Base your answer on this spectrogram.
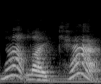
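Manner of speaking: loud, shrill, impassioned, passionate outburst. Narrator reads the mouse's reply to Alice in a shrill, passionate voice. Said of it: "cried the mouse in a shrill, passionate voice".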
